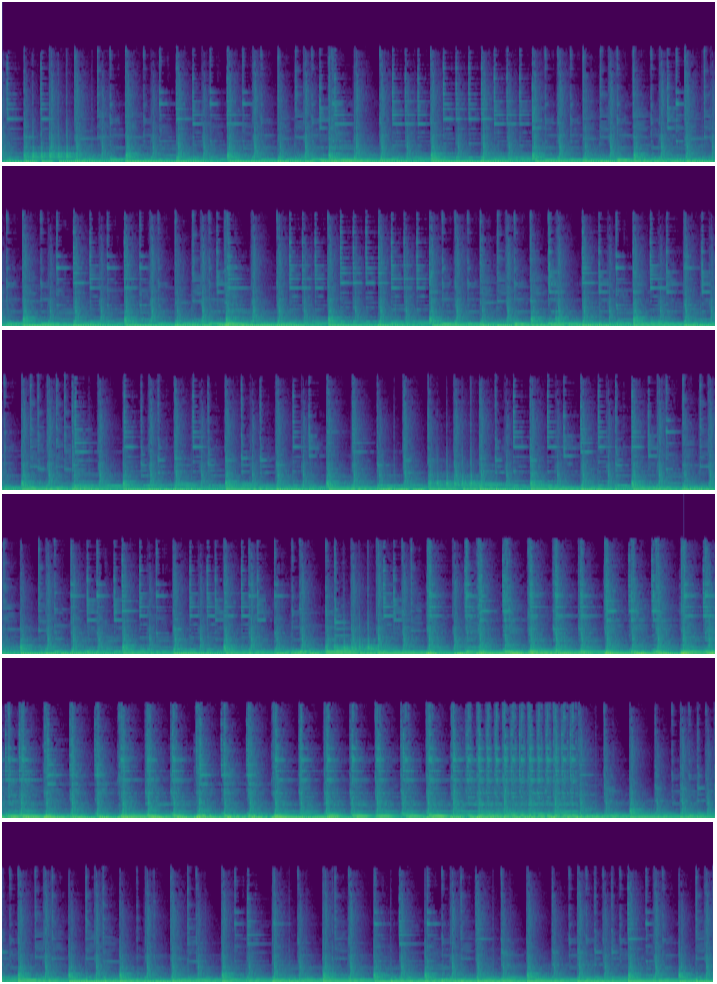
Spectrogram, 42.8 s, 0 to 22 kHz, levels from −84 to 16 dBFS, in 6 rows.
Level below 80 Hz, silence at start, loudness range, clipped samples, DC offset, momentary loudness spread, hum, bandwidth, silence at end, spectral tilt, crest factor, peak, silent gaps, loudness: -26 dBFS; 0 s; 5 LU; under 0.1%; under 0.1%; 6 LU; none; 16 kHz; 0 s; -7 dB/octave; 18 dB; 0 dBFS; none; -20 LUFS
